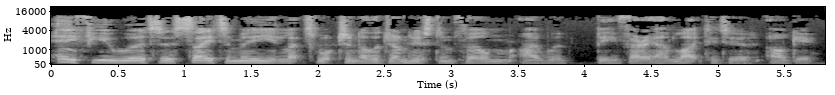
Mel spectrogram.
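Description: A man co-hosting a podcast, talking casually about films in a measured, understated manner. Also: mid-range voice, little pitch movement, a little mellow, slightly rough, no echo. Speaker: podcast co-host. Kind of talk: casual film discussion.

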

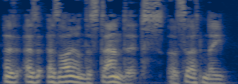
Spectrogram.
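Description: A man co-hosting a casual film podcast, talking in a measured, analytical and somewhat hesitant way. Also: medium pitch, a bit bright, breathy edge. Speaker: podcast co-host.

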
